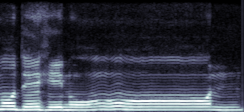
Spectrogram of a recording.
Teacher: 3টি মদের হরফের একটি হচ্ছে পেশের পরে ওয়াও সাকিন। মদের হরফের পরে আমরা থেমে গেছি, ওয়াকফ করে দিছি, এজন্য এটা সূত্র অনুযায়ী মধ্যে আরজি হয়ে গেছে, 3 আলিফ টানতে হবে।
